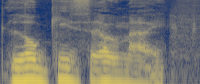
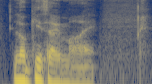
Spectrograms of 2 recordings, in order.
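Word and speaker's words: λογίζομαι: Logizomai, Logizomai, if you're going to spell it out phonetically.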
